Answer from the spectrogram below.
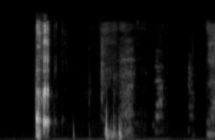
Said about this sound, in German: Einmal mal schön ins Mikrofon rülpsen, Alter.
